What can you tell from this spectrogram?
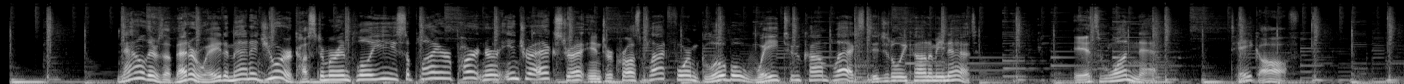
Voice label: usa man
